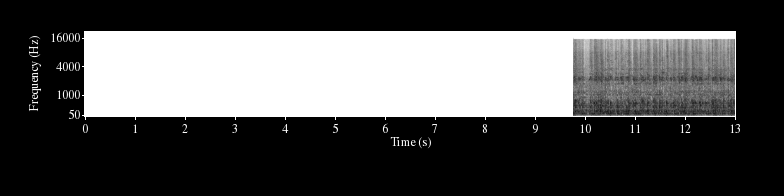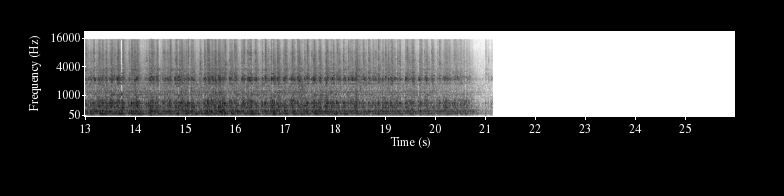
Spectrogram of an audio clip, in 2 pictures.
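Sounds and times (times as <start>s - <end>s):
car engine running: 9.8s - 21.2s.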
